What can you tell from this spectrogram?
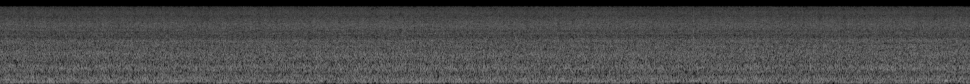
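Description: Steady rushing splash of a decorative fountain's falling water.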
